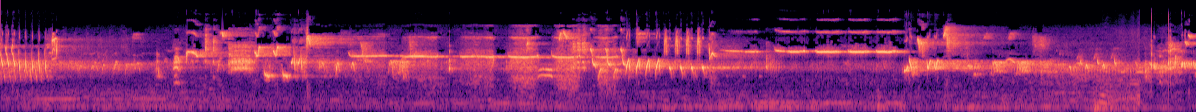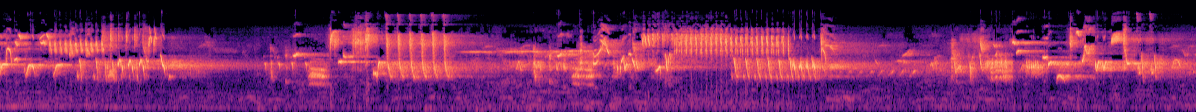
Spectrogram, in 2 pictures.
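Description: Birds singing: a busy run of chirps, rapid trills and held whistling notes, with short lulls.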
